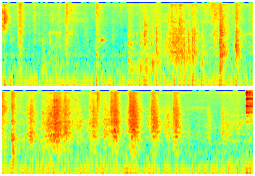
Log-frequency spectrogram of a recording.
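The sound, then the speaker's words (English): Cat food being scraped out of a bowl: many gritty, scratchy rubbing strokes that keep going throughout, uneven in rhythm and fairly loud, with no voices. “Come on, let's scrape this food.”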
